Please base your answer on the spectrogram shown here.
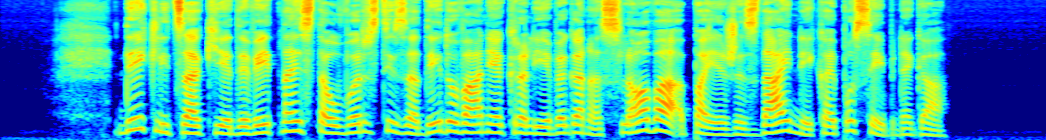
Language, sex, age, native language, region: Slovenian, female, 30-49, Slovenian, Central Slovenia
